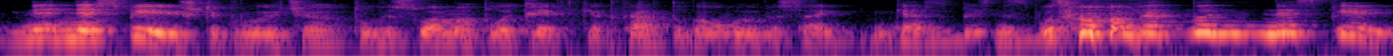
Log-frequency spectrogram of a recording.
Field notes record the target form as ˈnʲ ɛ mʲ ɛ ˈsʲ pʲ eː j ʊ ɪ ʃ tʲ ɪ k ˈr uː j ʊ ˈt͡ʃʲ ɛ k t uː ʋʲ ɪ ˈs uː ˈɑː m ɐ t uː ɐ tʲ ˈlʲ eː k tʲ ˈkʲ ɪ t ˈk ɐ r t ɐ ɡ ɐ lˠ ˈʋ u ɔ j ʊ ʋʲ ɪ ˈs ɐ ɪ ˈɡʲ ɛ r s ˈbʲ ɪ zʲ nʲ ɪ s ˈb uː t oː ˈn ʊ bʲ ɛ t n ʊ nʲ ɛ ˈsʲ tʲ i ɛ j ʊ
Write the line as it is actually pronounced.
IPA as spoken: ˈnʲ ɛ nʲ ɛ ˈsʲ pʲ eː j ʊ ɪ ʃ tʲ ɪ k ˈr uː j ʊ ˈt͡ʃʲ ɛ t uː ʋʲ ɪ ˈs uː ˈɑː m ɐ t uː ɐ tʲ ˈlʲ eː k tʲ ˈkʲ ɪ t ˈk ɐ r t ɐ ɡ ɐ lˠ ˈʋ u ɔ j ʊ ʋʲ ɪ ˈs ɐ ɪ ˈɡʲ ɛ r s ˈbʲ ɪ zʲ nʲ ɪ s ˈb uː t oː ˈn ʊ bʲ ɛ t n ʊ nʲ ɛ ˈsʲ pʲ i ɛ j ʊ

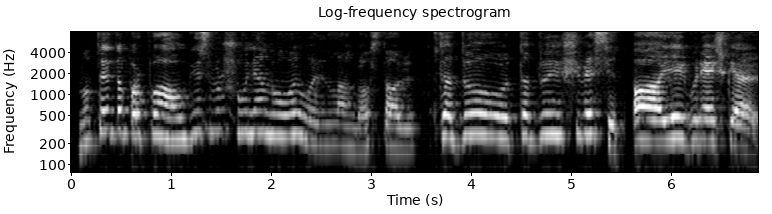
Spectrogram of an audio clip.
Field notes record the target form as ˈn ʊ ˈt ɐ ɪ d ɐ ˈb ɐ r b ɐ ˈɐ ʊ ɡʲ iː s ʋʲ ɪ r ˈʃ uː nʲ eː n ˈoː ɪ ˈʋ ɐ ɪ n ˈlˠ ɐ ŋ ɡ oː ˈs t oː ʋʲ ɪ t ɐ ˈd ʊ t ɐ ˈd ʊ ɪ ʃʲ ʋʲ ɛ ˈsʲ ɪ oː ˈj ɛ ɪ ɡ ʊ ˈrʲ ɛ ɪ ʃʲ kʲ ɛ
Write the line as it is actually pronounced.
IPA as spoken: ˈn ʊ ˈt ɐ ɪ d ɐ ˈb ɐ r p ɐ ˈɐ ʊ ɡʲ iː s ʋʲ ɪ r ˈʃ uː nʲ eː n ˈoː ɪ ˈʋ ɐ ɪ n ˈlˠ ɐ ŋ ɡ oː ˈs t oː ʋʲ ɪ t ɐ ˈd ʊ t ɐ ˈd ʊ ɪ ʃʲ ʋʲ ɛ ˈsʲ ɪ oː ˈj ɛ ɪ ɡ ʊ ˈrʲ ɛ ɪ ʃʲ kʲ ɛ

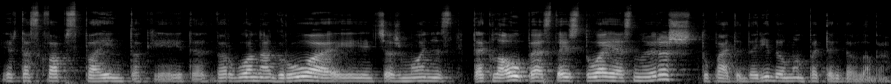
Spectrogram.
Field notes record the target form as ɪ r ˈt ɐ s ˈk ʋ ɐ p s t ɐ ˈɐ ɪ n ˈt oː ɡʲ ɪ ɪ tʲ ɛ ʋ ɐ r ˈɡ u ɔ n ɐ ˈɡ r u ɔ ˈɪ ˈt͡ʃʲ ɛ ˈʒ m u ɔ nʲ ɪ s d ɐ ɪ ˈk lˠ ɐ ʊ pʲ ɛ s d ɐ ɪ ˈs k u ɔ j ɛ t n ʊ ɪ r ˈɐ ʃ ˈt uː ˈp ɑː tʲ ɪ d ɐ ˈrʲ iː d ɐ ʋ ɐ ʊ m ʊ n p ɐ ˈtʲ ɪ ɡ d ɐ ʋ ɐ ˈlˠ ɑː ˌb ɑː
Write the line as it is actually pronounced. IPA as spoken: ɪ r ˈt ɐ s ˈk ʋ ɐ p s p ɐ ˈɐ ɪ n ˈt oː kʲ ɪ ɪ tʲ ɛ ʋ ɐ r ˈɡ u ɔ n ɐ ˈɡ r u ɔ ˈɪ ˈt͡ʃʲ ɛ ˈʒ m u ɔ nʲ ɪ s t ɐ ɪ ˈk lˠ ɐ ʊ pʲ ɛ s t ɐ ɪ ˈs t u ɔ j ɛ s n ʊ ɪ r ˈɐ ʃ ˈt uː ˈp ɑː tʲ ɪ d ɐ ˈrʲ iː d ɐ ʋ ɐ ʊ m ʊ n p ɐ ˈtʲ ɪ ɡ d ɐ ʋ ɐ ˈlˠ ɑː ˌb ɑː

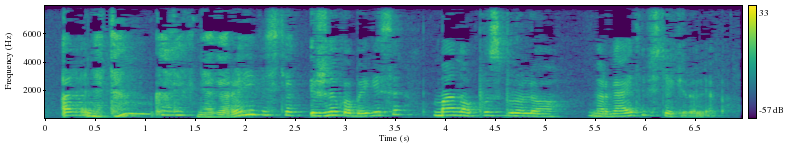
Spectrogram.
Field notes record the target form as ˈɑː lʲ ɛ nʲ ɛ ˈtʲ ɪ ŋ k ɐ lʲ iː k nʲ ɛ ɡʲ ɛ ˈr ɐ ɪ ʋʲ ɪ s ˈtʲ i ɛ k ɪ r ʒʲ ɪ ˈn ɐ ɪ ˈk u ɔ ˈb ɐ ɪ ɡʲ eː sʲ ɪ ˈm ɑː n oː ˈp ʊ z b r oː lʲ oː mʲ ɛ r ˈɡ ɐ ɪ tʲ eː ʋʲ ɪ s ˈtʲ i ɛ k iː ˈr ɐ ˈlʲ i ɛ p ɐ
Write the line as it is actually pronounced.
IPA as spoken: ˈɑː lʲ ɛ nʲ ɛ ˈtʲ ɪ ŋ k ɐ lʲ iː k nʲ ɛ ɡʲ ɛ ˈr ɐ ɪ ʋʲ ɪ s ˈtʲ i ɛ k ɪ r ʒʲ ɪ ˈn ɐ ɪ ˈk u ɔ ˈb ɐ ɪ ɡʲ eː sʲ ɪ ˈm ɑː n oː ˈp ʊ z b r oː lʲ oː mʲ ɛ r ˈɡ ɐ ɪ tʲ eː ʋʲ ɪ s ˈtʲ i ɛ k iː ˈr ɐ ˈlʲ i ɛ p ɐ

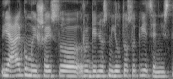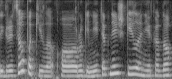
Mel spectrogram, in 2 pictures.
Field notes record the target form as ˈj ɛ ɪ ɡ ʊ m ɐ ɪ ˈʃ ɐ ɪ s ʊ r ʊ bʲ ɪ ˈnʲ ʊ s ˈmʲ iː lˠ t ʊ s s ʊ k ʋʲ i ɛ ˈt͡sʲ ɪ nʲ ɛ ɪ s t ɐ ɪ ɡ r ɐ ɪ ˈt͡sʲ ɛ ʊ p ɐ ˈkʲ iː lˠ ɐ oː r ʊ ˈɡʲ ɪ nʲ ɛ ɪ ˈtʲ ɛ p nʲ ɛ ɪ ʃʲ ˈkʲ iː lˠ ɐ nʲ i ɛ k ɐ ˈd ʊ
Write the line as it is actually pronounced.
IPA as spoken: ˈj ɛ ɪ ɡ ʊ m ɐ ɪ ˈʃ ɐ ɪ s ʊ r ʊ ɡʲ ɪ ˈnʲ ʊ s ˈmʲ iː lˠ t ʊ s s ʊ k ʋʲ i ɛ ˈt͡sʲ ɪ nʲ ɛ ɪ s t ɐ ɪ ɡ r ɐ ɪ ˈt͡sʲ ɛ ʊ p ɐ ˈkʲ iː lˠ ɐ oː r ʊ ˈɡʲ ɪ nʲ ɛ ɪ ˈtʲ ɛ p nʲ ɛ ɪ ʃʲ ˈkʲ iː lˠ ɐ nʲ i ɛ k ɐ ˈd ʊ

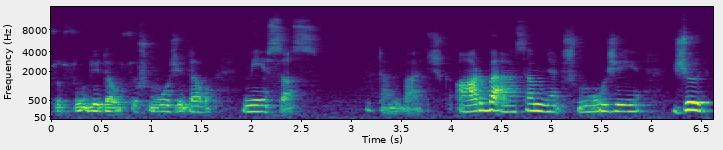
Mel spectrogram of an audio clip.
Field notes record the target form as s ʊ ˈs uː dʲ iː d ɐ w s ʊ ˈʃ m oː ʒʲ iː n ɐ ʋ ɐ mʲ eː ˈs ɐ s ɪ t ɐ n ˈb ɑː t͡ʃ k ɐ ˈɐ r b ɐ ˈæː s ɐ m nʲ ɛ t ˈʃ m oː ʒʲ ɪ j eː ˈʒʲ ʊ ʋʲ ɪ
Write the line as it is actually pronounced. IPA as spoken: s ʊ ˈs uː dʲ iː d ɐ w s ʊ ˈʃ m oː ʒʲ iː d ɐ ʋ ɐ mʲ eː ˈs ɐ s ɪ t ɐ n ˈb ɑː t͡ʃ k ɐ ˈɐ r b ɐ ˈæː s ɐ m nʲ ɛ t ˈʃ m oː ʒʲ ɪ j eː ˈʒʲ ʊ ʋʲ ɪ

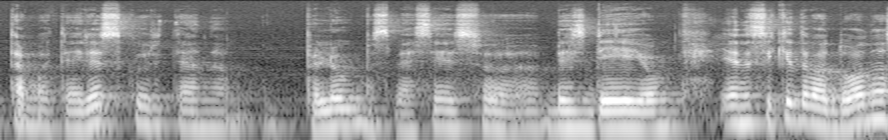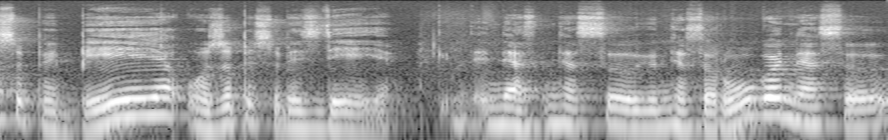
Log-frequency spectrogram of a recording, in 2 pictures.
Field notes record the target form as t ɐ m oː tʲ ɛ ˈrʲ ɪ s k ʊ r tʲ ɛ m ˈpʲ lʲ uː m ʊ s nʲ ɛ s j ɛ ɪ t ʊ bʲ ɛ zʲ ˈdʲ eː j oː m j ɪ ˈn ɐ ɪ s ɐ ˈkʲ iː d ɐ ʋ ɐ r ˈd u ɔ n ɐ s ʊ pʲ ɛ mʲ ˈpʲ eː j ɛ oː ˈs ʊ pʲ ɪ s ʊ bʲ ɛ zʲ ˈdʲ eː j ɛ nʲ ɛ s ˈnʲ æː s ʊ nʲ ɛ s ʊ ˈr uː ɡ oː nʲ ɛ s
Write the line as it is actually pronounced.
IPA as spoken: t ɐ m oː tʲ ɛ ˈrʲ ɪ s k ʊ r tʲ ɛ n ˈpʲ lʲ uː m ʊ s mʲ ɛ s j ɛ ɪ s ʊ bʲ ɛ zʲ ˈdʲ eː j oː m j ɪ ˈn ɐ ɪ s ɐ ˈkʲ iː d ɐ ʋ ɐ ˈd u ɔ n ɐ s ʊ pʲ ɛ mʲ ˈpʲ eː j ɛ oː ˈz ʊ pʲ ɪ s ʊ bʲ ɛ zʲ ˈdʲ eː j ɛ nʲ ɛ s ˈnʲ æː s ʊ nʲ ɛ s ʊ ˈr uː ɡ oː nʲ ɛ s

